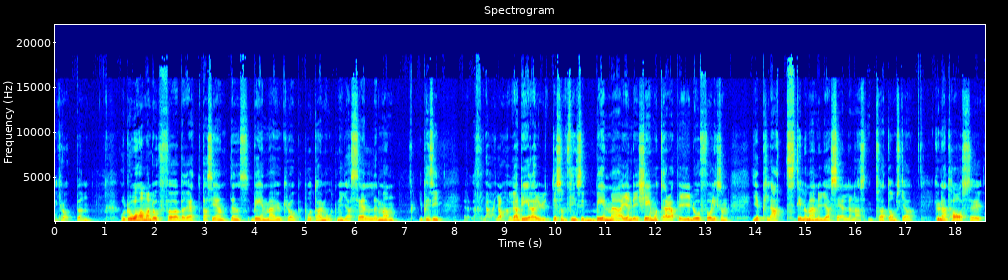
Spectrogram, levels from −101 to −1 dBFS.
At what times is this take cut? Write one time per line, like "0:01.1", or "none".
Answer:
0:06.4
0:16.4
